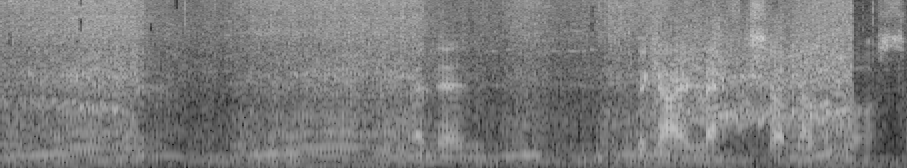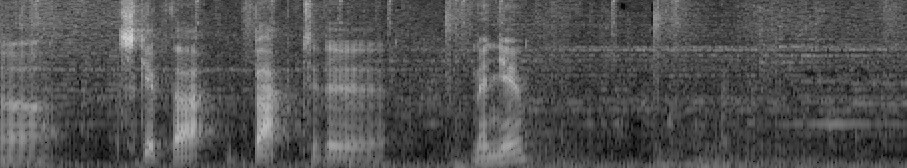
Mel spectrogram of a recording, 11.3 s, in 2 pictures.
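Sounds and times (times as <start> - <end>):
video game car engine racing around a figure-eight track: 0.0 - 11.3
speech: 2.6 - 3.2, 3.9 - 9.1.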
